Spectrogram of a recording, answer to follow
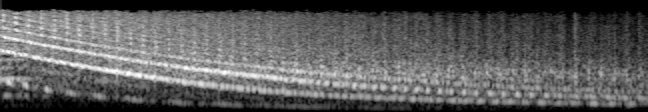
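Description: Electronic music breakdown: a single siren-like synth tone glides steadily downward in pitch over about four seconds and slowly fades, with the beat dropped out.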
